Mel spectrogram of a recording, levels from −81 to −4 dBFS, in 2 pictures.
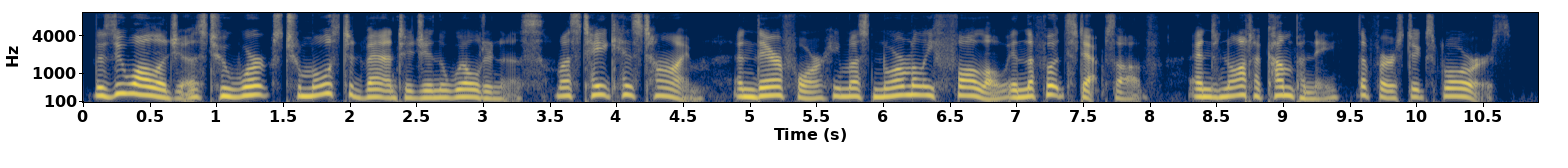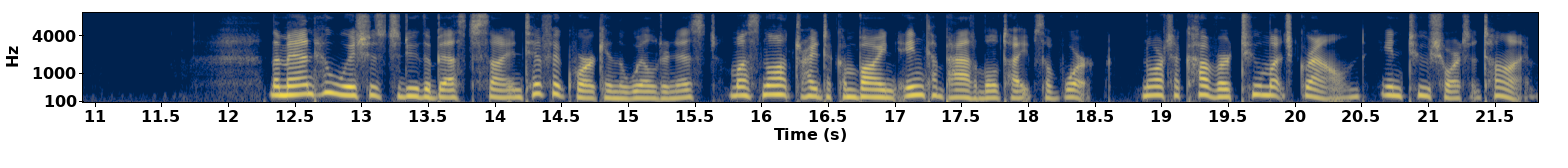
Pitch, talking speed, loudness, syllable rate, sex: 210 Hz, 175 wpm, -18 LUFS, 5.0 syllables/s, female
